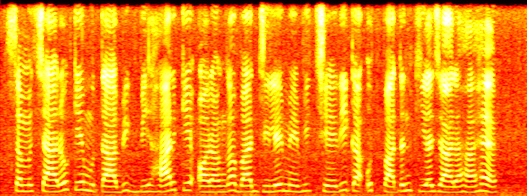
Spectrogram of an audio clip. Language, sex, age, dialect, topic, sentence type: Hindi, female, 18-24, Hindustani Malvi Khadi Boli, agriculture, statement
